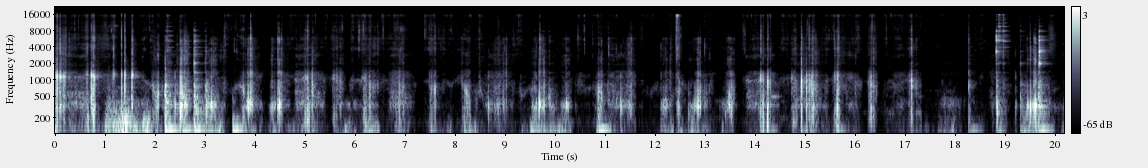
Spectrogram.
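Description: Crunching and chewing of wet slate pencil pieces close to a clip-on microphone held at the mouth: a steady run of gritty crunches, about two a second.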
